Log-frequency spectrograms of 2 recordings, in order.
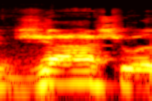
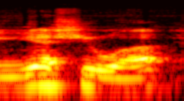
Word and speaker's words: Yeshua: English pronunciation is either Joshua that's more common or we're trying to be more accurate in Hebrew we might say Yeshua like it's actually pronounced in Hebrew and the meaning is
